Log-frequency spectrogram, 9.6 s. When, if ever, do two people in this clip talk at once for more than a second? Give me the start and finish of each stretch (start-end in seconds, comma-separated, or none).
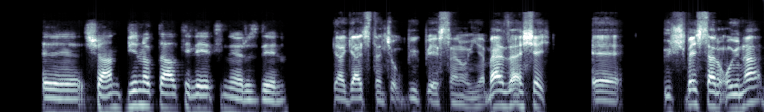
none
